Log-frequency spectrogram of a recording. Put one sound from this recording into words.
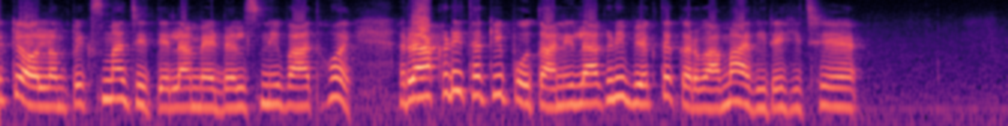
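A young woman speaks briskly and clearly.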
